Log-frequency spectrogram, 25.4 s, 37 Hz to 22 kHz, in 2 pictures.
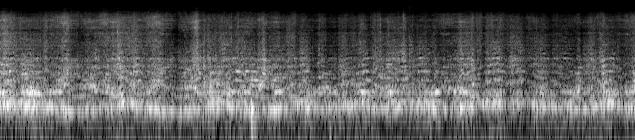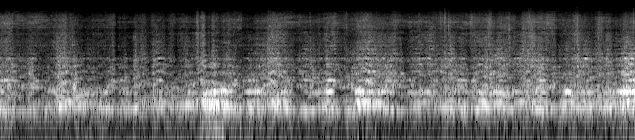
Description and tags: fire - memory #3 fires of Kuwait, oil wells burning .acoustic without overdubs or electronic processing.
